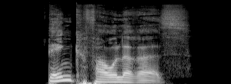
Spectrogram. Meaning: strong/mixed nominative/accusative neuter singular comparative degree of denkfaul
- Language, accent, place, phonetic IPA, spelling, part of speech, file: German, Germany, Berlin, [ˈdɛŋkˌfaʊ̯ləʁəs], denkfauleres, adjective, De-denkfauleres.ogg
